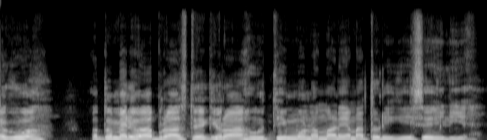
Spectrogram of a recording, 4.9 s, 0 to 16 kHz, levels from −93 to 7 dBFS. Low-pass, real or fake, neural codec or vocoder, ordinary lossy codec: 14.4 kHz; fake; vocoder, 44.1 kHz, 128 mel bands, Pupu-Vocoder; none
